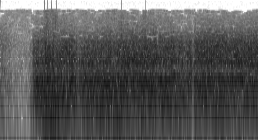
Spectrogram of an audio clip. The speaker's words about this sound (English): The car went up in a blast of powder and gasoline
